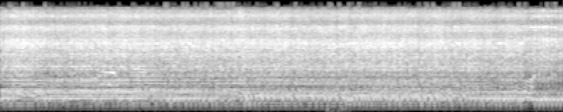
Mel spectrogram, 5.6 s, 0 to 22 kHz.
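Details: Stihl MS170 chainsaw after upgrades (12-inch bar and full chisel chain, muffler mod, adjustable carburetor, timing adjustment), carb screws tuned: steady high-pitched two-stroke buzz at even speed, no stumbling or surging; normal running.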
